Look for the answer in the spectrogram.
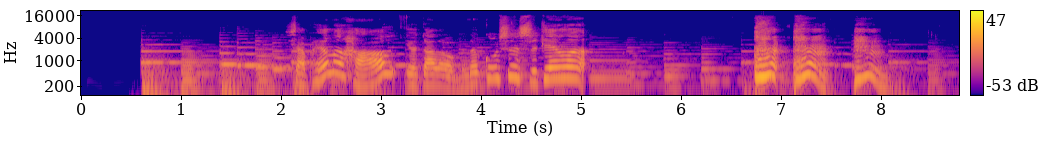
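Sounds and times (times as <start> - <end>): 
speech: 2.1 - 5.2
throat clearing: 6.8 - 8.2.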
